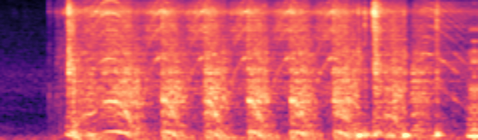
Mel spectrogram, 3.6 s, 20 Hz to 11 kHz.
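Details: 2020 Chevrolet Silverado 1500 3.0L Duramax diesel cranks in labored pulses, about three a second, without starting; battery drained below 9V over a week by trailer interior lights left on, jump pack attached.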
